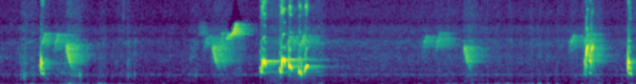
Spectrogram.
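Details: Courtship calling from a cream-vented bulbul: a few sharp high notes, then a short rich cluster of gurgling chatter, followed by quiet sparse notes and two louder final calls.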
